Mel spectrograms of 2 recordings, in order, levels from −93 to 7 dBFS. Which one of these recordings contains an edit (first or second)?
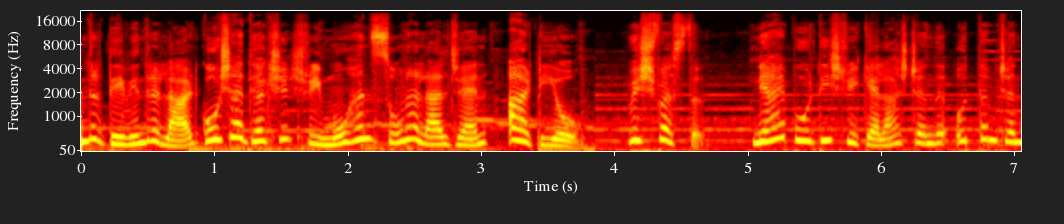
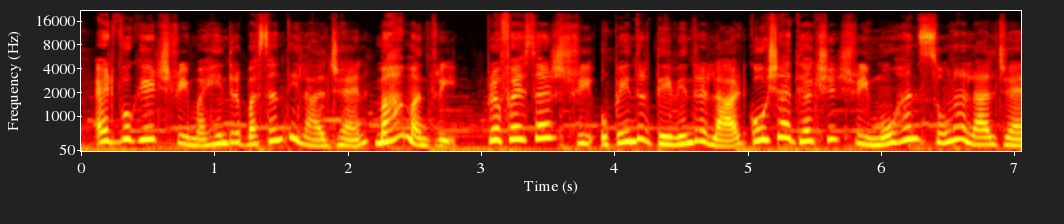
first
